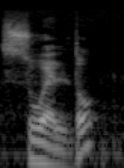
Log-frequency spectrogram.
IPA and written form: sueldo (sueldo)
